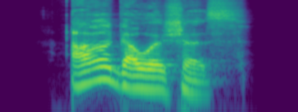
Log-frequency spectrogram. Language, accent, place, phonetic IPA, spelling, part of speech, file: German, Germany, Berlin, [ˈaːɐ̯ˌɡaʊ̯ɪʃəs], aargauisches, adjective, De-aargauisches.ogg
- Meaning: strong/mixed nominative/accusative neuter singular of aargauisch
